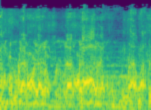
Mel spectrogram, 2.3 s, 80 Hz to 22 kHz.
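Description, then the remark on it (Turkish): A vicious rabid dog growls and snarls continuously, loud, with harsh rising bursts that edge into barks, filling the whole moment with no voices. “Bir gün 14 yerinden kuduz bir köpek tarafından ısırılmış Joseph Meister adında bir çocuk getirdiler”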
